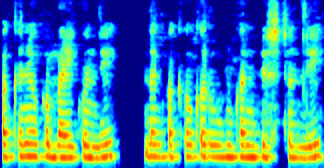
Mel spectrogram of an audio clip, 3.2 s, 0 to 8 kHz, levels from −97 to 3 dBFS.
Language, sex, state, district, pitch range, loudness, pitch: Telugu, female, Telangana, Karimnagar, 205-220 Hz, -19 LUFS, 215 Hz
